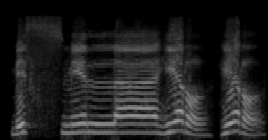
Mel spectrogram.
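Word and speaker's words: بِسْمِ اللَّهِ الرَّحْمَٰنِ الرَّحِيمِ: dibaca bis Bismillah hirohman Bismillahirrohmanirrohim tasydidnya diingat Bu Pas ditekan bu.yah tasydidnya di ditekan Bismillahirrohmanirrohim tekan Ya iyalah manir pekanya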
